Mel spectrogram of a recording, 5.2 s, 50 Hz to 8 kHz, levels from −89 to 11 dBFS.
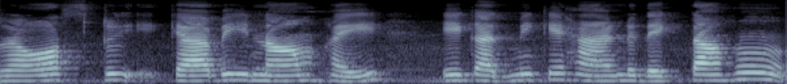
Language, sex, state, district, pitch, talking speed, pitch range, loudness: Hindi, female, Odisha, Nuapada, 195 Hz, 90 wpm, 180-205 Hz, -20 LUFS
